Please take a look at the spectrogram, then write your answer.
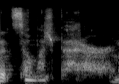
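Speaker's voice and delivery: soft whispered aside. Real, not acted. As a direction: breathe it as a whisper.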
